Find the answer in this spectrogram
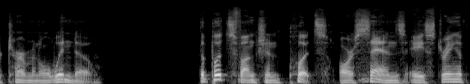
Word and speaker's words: puts: They are pronounced printf, putchar, and puts.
